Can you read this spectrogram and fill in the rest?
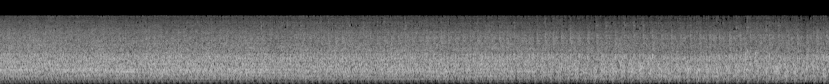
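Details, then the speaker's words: Briggs and Stratton engine fitted with an oxygen sensor, at low idle after richening the mixture: steady, even beat with no stumbles or hunting; runs smoothly on a slightly rich mixture. "so reasoning the mixture even at low idle uh improves the engines running this this engine does not like to run at a very lean mixture at all it likes to be on the on the rich side so"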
